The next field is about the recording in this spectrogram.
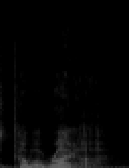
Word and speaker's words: Tawaraya: Uh, the name of it is Tawaraya. Uh, that's the way we would pronounce it T A W A R A Y A.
